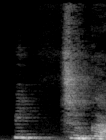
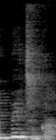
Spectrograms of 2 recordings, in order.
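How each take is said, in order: First: పిచ్చుక with a held stop before చు; pressed double చ. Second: పిచ్చుక said quickly as pichuka, no doubling; unpressed single చ. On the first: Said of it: "ఒత్తు ఉంది కాబట్టి మనం". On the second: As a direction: drop the pressure on చ in పిచ్చుక. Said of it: "ఒత్తి తీసేస్తే ఎలా ఉంటుంది". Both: Shown as a demonstration.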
